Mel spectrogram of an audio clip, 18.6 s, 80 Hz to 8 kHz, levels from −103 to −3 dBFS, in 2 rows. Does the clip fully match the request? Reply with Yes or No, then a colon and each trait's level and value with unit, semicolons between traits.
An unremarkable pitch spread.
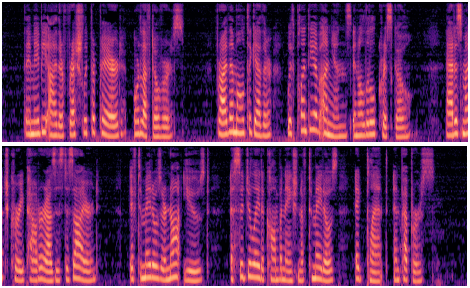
Yes: average, 3.6 semitones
